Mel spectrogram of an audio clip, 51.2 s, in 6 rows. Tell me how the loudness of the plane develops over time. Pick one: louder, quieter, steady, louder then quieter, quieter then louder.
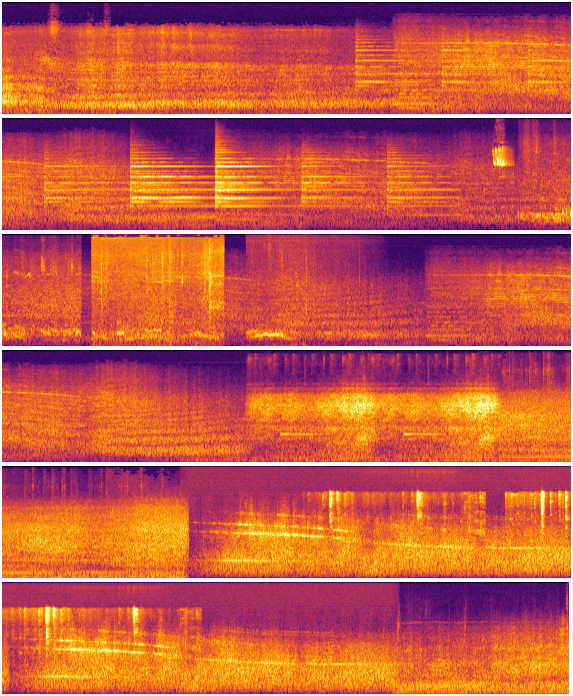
quieter then louder.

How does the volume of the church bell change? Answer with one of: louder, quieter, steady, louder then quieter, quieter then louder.
louder then quieter.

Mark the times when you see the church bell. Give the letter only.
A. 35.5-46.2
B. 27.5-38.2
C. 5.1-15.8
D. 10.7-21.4
C.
